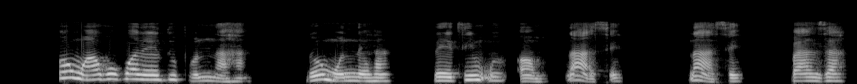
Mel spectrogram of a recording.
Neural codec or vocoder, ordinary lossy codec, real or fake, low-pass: none; none; real; none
